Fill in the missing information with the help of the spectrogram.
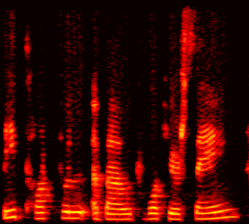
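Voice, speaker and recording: A soft-spoken woman in her thirties from India gives a reflective leadership talk from home over a video call, with frequent ums and restarts. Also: mid-range voice, slow pace, no room sound. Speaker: tech leader giving a conference talk. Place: home room, remote talk. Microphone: laptop or webcam mic, video call. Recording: tinny, husky dry video-call audio.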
